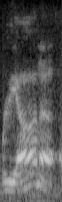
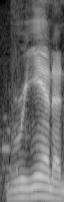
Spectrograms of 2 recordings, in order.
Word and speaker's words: Rihanna: Rihanna, not Rihanna. That's how she says it. Rihanna. And there was like a news story from like the Today Show or something where they said like people have been saying her name wrong all these years. I'm like, well, I've been saying it right, but I listened to how she said it because it's her name.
